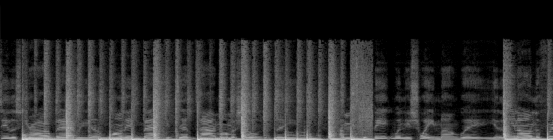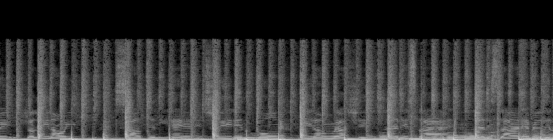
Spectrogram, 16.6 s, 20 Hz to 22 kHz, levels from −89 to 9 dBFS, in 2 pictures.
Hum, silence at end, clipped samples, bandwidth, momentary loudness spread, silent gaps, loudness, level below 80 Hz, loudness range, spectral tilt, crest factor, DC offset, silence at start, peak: none; 0 s; under 0.1%; 16 kHz; 10 LU; none; -18 LUFS; -20 dBFS; 3 LU; -6 dB/octave; 16 dB; under 0.1%; 0 s; -2 dBFS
